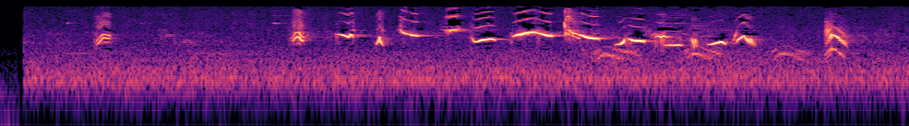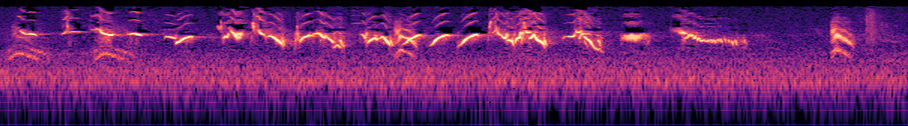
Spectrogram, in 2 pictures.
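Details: House Finch in an eastern North American backyard sings a long, jumbled warble of short twittering notes rising and falling, in two rambling phrases over a quiet background.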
